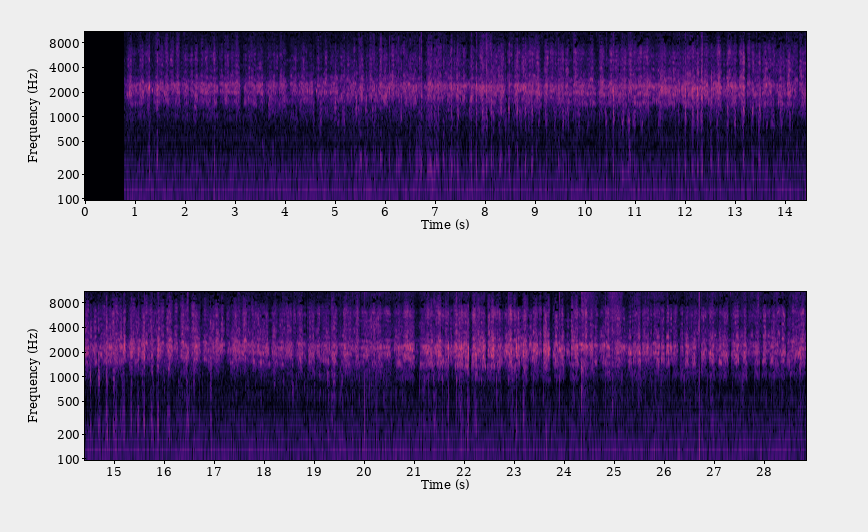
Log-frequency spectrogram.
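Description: A flock of mallard ducks quacking all at once, a dense, unbroken chorus of overlapping calls, loudest about three quarters of the way through. The ducks are crowding close, begging for food.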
